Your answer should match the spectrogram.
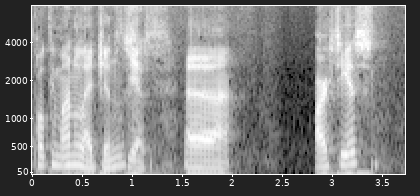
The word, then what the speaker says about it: Arceus: pokemon legends yes uh arceus is that right is that cerseus i think that's how you pronounce it arceus um arceus a open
